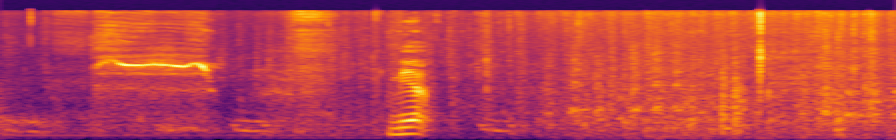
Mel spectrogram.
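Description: Racing pigeons cooing and moving about in a small loft, with a short high whistle about half a second in and a brief voiced call, heard as "meow", about two seconds in.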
